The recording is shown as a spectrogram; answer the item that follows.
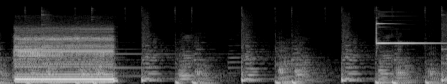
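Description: Playful background music with a steady beat. Near the start a loud, harsh wrong-answer buzzer sound effect sounds for about a second, and near the end a high bright ding sound effect rings, as for a right answer.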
